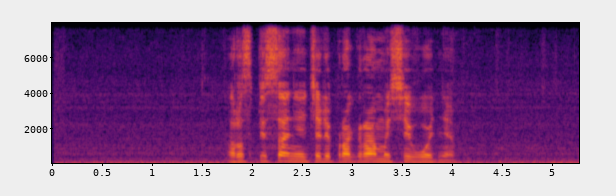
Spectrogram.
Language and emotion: Russian, neutral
